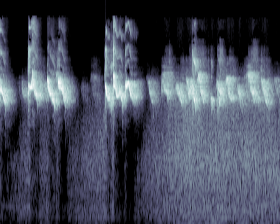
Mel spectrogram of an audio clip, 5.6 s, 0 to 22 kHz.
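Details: Oriental white-eye from Malaysia, called mata puteh, in 'buka' singing, Singapore, 29 March 2023, warm humid weather: a few high sweet twitters, then softer continuing warbles half-buried under a steady hissing noise.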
